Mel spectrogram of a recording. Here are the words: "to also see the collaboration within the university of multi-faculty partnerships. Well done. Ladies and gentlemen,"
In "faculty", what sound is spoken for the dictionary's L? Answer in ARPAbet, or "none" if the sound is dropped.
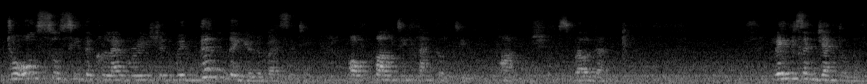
L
